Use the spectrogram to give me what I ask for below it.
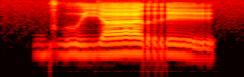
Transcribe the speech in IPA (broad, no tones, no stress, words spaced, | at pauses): ɡʱujarɪː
